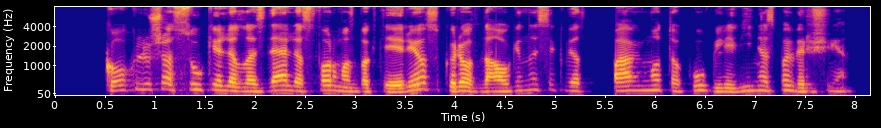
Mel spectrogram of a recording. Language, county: Lithuanian, Utena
